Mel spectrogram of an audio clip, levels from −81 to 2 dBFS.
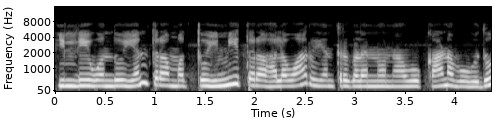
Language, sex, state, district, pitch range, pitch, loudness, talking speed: Kannada, female, Karnataka, Koppal, 230-260 Hz, 245 Hz, -11 LUFS, 125 wpm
